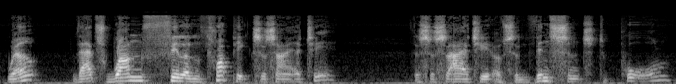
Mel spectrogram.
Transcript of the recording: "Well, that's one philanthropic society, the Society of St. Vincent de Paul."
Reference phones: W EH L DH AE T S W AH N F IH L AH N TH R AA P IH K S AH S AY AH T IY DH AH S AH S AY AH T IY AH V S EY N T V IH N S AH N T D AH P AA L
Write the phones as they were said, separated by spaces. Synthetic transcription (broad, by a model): W EH L DH AE T S W AH N F IH L AH N TH R AA P IH K S AH S AY AH T IY DH AH S AH S AY AH T IY AH V S EY N T V IH N S AH N T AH P AA L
